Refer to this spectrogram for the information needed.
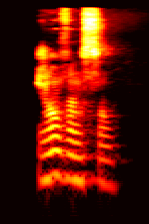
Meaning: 1. a male given name, Vincent, from Latin, equivalent to English Vincent 2. a surname, Vincent, originating as a patronymic
- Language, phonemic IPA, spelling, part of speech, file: French, /vɛ̃.sɑ̃/, Vincent, proper noun, LL-Q150 (fra)-Vincent.wav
